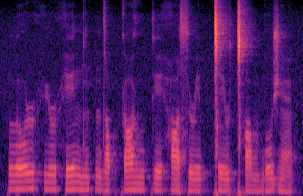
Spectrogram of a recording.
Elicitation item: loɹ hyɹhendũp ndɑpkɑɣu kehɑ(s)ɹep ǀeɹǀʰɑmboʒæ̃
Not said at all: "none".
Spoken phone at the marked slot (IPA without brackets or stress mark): s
